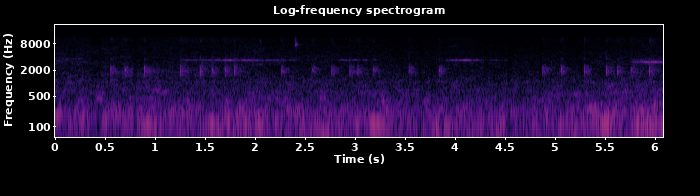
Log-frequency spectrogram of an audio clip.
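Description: Near silence: faint room tone with clusters of soft, short high ticks.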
